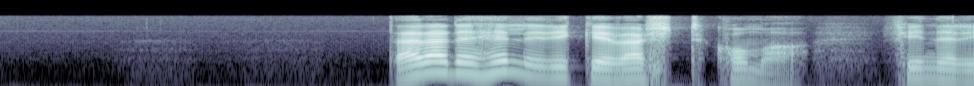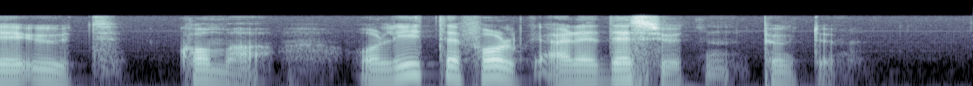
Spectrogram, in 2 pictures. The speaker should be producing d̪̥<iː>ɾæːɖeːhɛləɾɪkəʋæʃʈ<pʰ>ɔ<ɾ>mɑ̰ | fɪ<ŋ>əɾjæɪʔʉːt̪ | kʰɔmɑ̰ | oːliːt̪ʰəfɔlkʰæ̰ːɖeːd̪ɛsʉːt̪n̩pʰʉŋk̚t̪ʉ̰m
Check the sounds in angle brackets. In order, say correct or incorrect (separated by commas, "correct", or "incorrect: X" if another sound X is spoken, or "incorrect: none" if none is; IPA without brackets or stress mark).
incorrect: æː, incorrect: kʰ, incorrect: none, incorrect: n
